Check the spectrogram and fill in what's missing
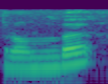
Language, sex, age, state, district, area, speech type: Tamil, female, 18-30, Tamil Nadu, Dharmapuri, rural, spontaneous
